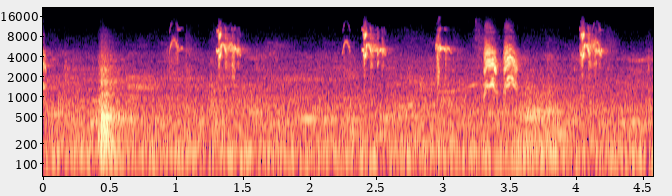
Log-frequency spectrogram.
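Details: Nestling birds calling: short, high, scratchy chirps given singly and in quick pairs at irregular intervals over faint background hiss.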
